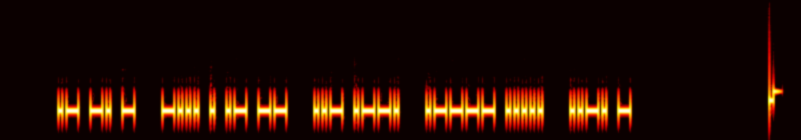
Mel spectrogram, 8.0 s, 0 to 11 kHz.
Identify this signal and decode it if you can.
Morse code, heard as a keyed tone, about 30 wpm, 700 Hz. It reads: ANT BEAM UP 15 FT
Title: Practice QSO - Exchange 2 - Info - 30wpm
